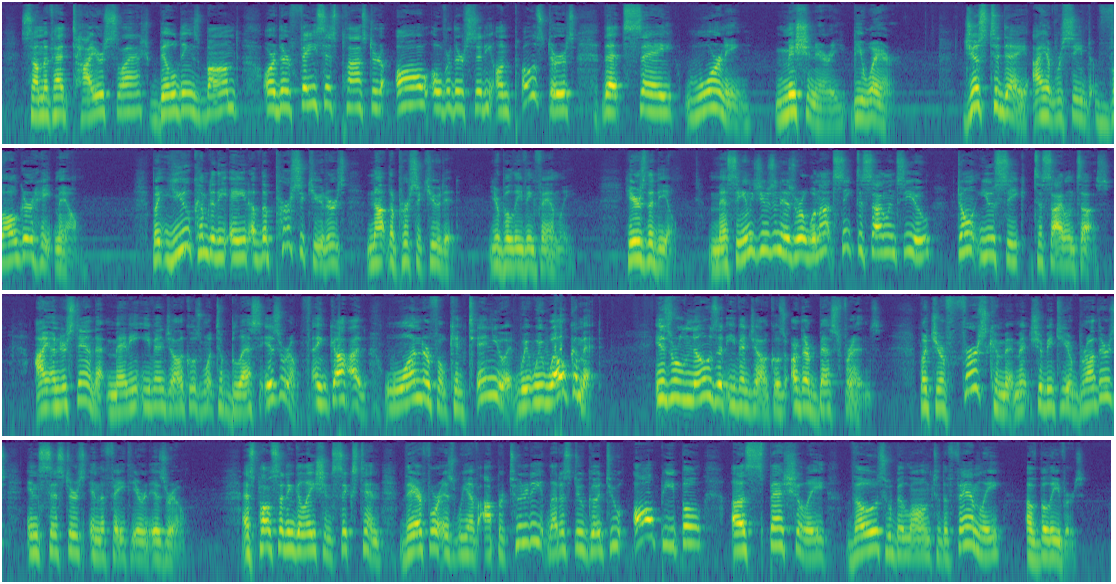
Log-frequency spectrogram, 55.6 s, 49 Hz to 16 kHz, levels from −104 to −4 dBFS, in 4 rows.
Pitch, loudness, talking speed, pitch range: 185 Hz, -20 LUFS, 145 wpm, 155-215 Hz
